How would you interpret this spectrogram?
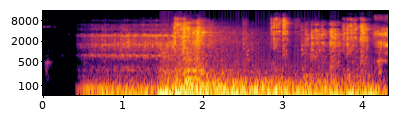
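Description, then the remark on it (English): A heavy vault door rumbles shut with a deep, resonant low boom, followed by several sharp metallic clanks and ratcheting clicks as the locking mechanism engages, loud with no voices. “Yeah, the vault door closed and locked.”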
